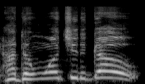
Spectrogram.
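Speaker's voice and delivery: high-pitched mock plea from a woman; imitated crying girl. Crying girl begs the young man to stay, mock-pleading. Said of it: "She started crying".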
